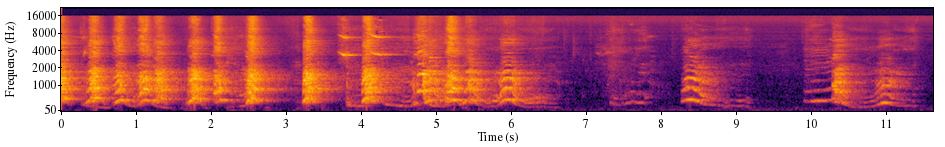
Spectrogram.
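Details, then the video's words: Two happy Great Danes greet their owner arriving home with a fast run of deep, booming barks, about one every second, then a few scattered, softer woofs and whines after a quiet gap. "Happy Great Danes Bark a Greeting To Dad"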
